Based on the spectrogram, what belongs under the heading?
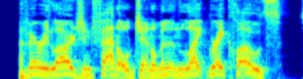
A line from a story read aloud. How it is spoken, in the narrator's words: said the keeper eagerly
